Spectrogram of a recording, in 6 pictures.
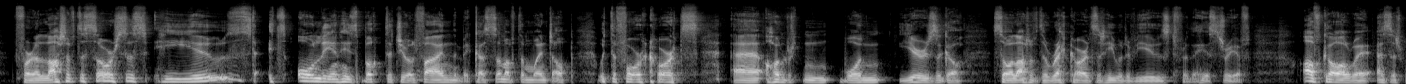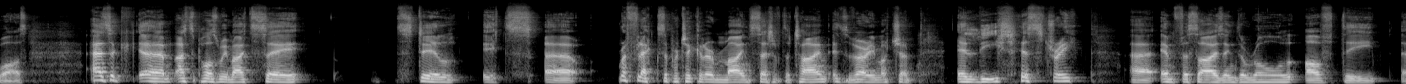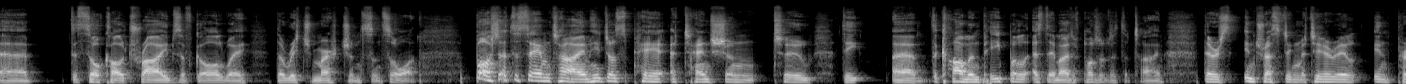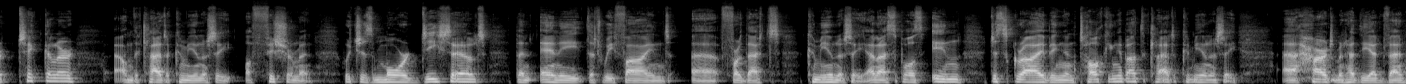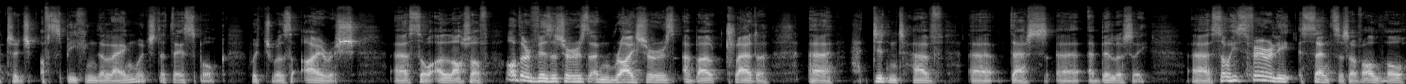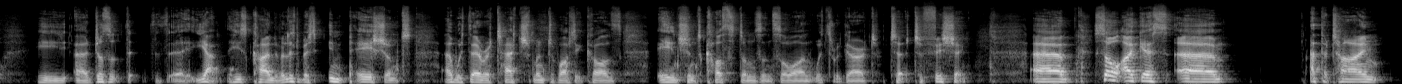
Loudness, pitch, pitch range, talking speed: -18 LUFS, 110 Hz, 100-125 Hz, 165 wpm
